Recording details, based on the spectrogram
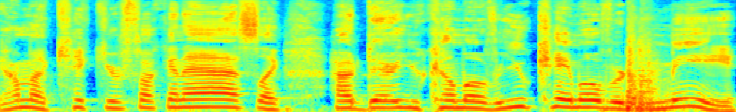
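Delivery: high, furious, violently menacing voice.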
